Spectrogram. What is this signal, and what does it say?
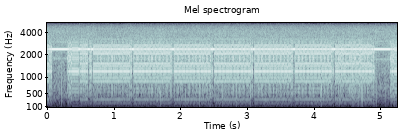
Cassette data (Kansas City type).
